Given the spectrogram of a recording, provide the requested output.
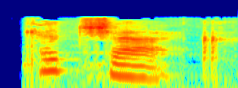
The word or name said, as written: ketjak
